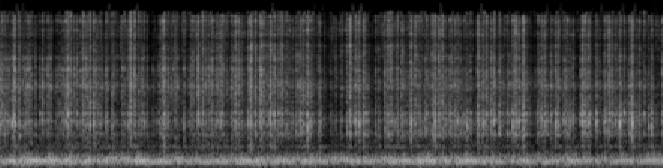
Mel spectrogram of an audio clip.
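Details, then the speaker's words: Washing machine drain pump removed and run under no load; loud rough buzzing whirr with scratchy crackle, not right, explaining why the machine sometimes would not empty water. "you can hear how noisy that is that's not right see that's why I had problems with empty water"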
